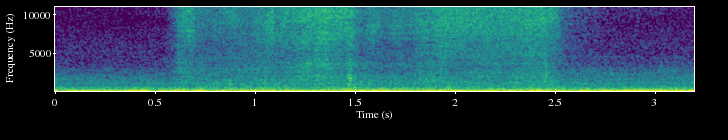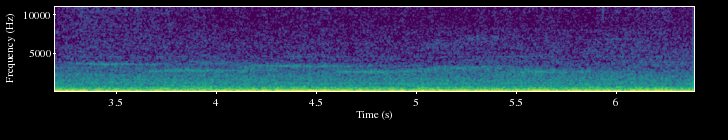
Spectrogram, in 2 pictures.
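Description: A steady low hum, with a burst of hissing from about half a second in that lasts about two seconds.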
